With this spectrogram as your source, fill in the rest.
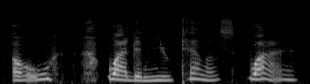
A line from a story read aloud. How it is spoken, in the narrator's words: I heard her say in a quavering voice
